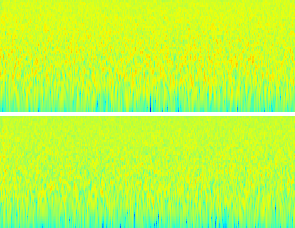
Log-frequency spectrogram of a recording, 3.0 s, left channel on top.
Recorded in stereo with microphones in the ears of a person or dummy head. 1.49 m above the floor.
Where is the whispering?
I don't hear whispering.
